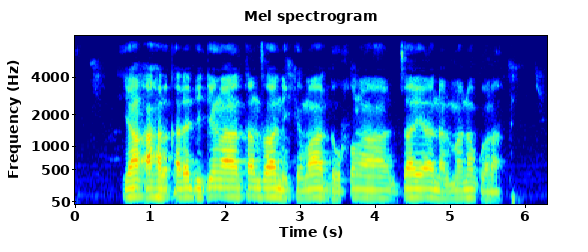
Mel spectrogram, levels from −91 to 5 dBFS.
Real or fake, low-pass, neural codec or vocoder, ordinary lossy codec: fake; 7.2 kHz; codec, 44.1 kHz, 7.8 kbps, DAC; MP3, 64 kbps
